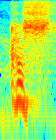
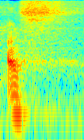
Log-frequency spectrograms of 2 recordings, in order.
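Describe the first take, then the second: First: The consonant is a hushing 'sh' sound. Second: The consonant is a hissing 's' sound. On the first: "kalau asyhadu kan pakai shin" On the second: "Bilal itu kalau adzan nggak pakai ash tapi as"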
